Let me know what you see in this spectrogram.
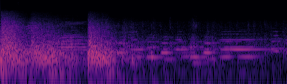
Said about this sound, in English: The hunters pour from the abandoned carriage, firing their guns.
